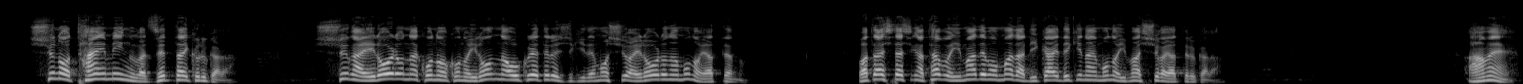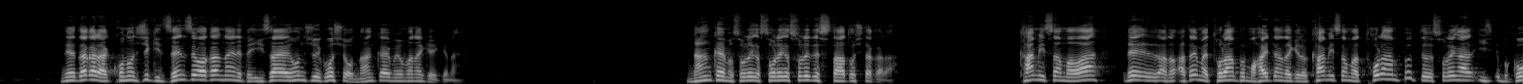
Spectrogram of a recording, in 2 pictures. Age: 40-59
